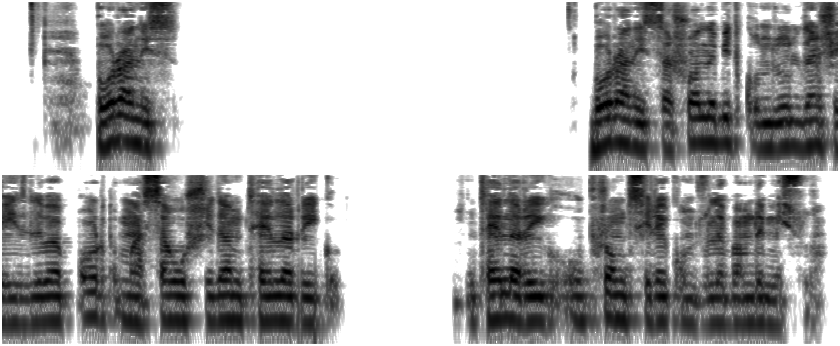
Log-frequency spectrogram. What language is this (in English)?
Georgian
